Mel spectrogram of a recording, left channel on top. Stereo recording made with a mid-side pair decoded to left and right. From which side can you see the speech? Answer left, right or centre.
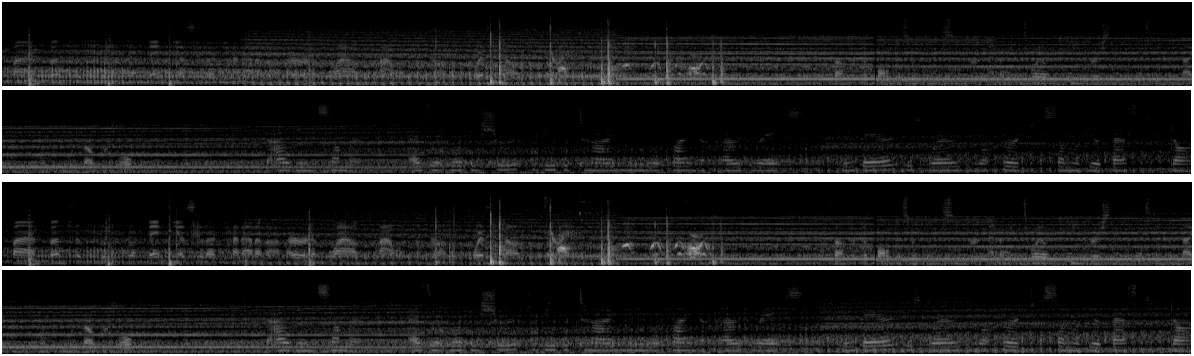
right.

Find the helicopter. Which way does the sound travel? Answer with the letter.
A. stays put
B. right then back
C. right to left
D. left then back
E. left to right
E.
